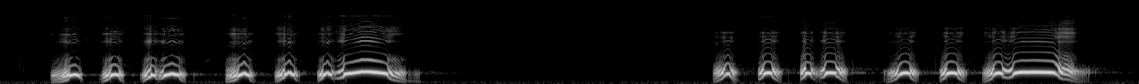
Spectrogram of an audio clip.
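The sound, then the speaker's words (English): A man's voice imitates a barred owl's call: two loud phrases of rhythmic hoots, each ending in a drawn-out, wavering 'hoo-aww', separated by a few seconds of silence. “Maybe you could tell that that was not a real barred owl.”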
